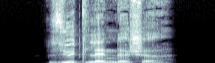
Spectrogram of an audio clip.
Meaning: inflection of südländisch: 1. strong/mixed nominative/accusative feminine singular 2. strong nominative/accusative plural 3. weak nominative all-gender singular
- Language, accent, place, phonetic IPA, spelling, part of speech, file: German, Germany, Berlin, [ˈzyːtˌlɛndɪʃə], südländische, adjective, De-südländische.ogg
